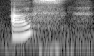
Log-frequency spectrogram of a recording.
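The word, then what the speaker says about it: Ace: Donc vous voyez le cheval juste derrière moi, c'est mon cheval, il s'appelle As. Donc ça s'écrit A-C-E.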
